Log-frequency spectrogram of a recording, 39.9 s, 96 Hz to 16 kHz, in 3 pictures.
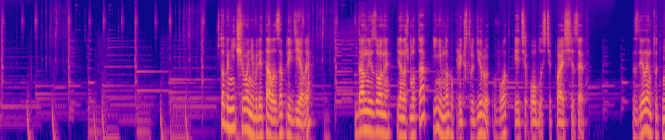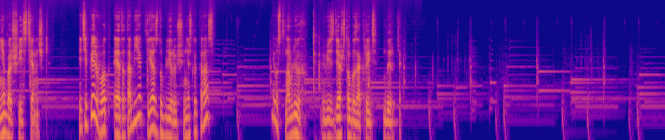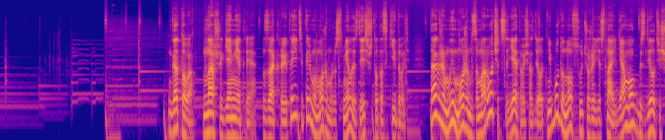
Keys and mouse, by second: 0.5 g, 1.7 middle click, 1.7-3.1 typing, 2.3 middle click, 3.9-4.4 middle drag, 5.7 s, 7.4 Tab, 8.0 2, 8.3 right click, 9.5 e, 13.7 Tab, 14.3 click, 15.1 KP_7, 16.1 shift+d, 18.0-18.8 middle drag, 19.5-26.8 typing, 22.1 shift+middle click, 24.0 middle click, 25.4 middle click, 25.7 middle click, 26.7 middle click, 27.1 click, 27.5 click, 27.7 shift+middle click, 28.2 shift+click, 28.8 shift+click, 29.2 middle click, 29.8-30.1 middle drag, 30.6-32.5 middle drag, 32.9 KP_0, 36.0-36.4 shift+middle drag, 39.0-39.4 middle drag.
